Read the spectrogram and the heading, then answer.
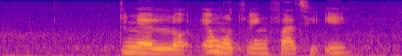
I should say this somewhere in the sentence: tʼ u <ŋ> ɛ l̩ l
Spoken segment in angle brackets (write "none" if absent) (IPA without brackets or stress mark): m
